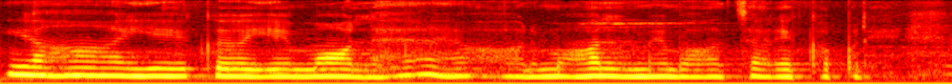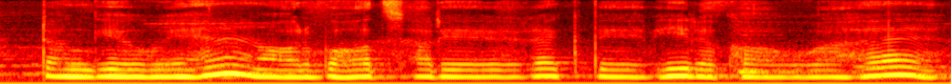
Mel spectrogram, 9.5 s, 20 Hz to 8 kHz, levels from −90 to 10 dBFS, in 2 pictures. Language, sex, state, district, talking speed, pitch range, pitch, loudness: Hindi, female, Bihar, West Champaran, 145 wpm, 205-225 Hz, 210 Hz, -15 LUFS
